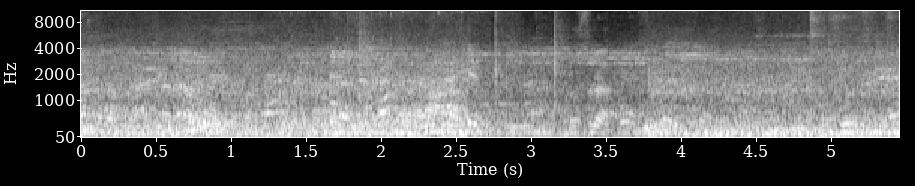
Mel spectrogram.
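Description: A crowd of men chatter outdoors.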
